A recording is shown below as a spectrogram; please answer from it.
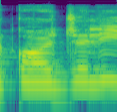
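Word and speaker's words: cordially: यू आर कॉर्डियली invited, यहाँ पे डी नहीं जे प्रोनाउंस होगा।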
